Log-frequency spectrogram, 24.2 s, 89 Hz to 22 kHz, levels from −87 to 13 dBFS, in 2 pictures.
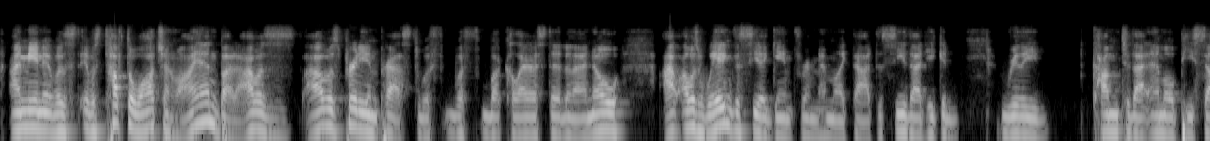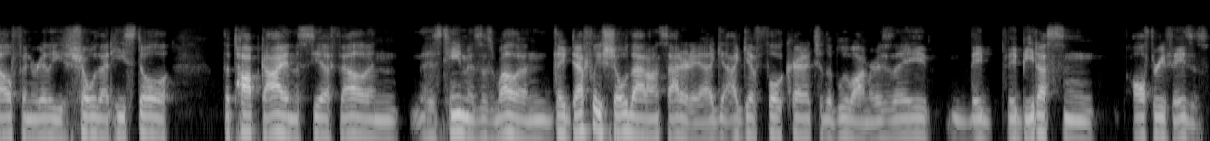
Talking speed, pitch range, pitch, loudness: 230 wpm, 110-130 Hz, 115 Hz, -22 LUFS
